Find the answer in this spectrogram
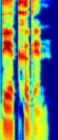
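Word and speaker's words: Byakugan: let out a chuckle it's pronounced shangan and Bakugan I will explain them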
